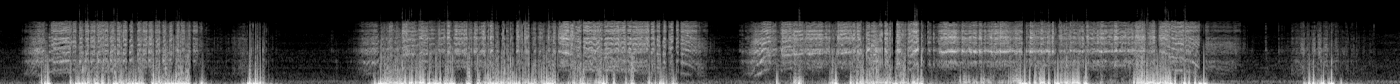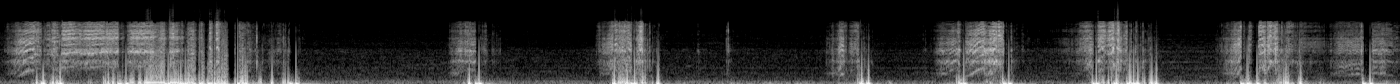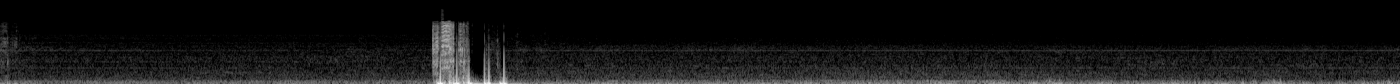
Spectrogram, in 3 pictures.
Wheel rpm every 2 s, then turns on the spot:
110, 50, 180, 140, 200, 230, 60, 150, 50, 10, 20, 20, 50, 40, 10, 0, 20, 0, 0, 0, 0.
12-14 20-22 28-30 32-34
